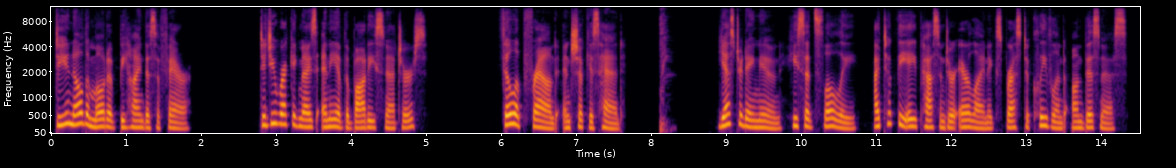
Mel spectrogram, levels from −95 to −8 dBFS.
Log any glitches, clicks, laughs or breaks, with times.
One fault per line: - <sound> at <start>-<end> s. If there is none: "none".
- thud at 8.1-8.4 s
